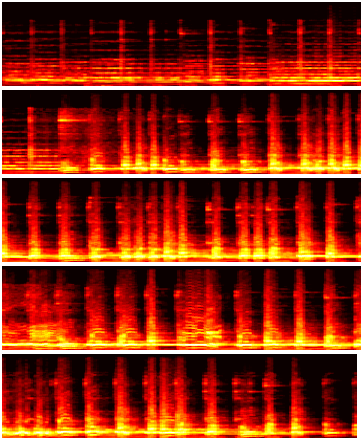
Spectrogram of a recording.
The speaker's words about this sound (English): When you hear a dog barking Christmas music, folks, that is a sign of an official Robin report.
